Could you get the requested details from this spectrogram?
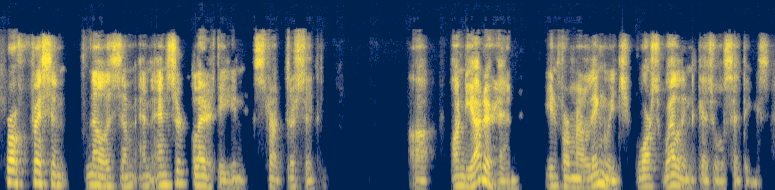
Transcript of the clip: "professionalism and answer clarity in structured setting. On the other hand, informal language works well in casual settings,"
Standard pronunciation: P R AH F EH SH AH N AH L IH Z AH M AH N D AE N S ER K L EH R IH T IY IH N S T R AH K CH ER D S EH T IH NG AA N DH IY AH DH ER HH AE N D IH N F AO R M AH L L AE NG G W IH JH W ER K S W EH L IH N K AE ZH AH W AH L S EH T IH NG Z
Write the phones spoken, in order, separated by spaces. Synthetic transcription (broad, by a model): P R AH F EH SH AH N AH L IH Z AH M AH N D AE N S ER K L EH R IH T IY IH N S T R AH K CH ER S EH T IH NG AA N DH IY AH DH ER HH AE N D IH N F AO R M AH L L AE NG G W IH JH W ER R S W EH L IH N K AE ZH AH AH L S EH T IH NG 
